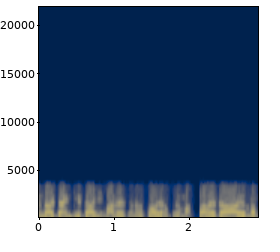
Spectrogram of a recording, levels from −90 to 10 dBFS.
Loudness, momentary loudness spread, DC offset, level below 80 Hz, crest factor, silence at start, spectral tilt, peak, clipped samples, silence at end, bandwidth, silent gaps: -22 LUFS; 8 LU; under 0.1%; -80 dBFS; 14 dB; 0 s; -8.5 dB/octave; -8 dBFS; under 0.1%; 0 s; 3.7 kHz; none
